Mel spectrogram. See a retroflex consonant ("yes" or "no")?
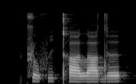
yes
